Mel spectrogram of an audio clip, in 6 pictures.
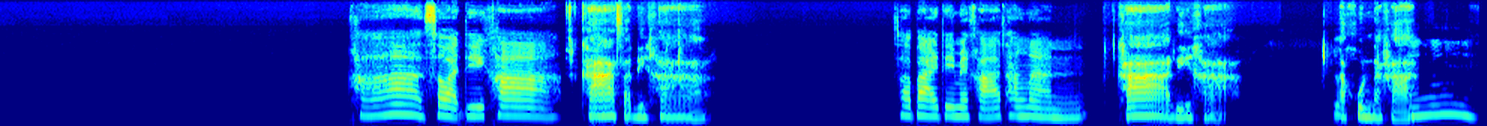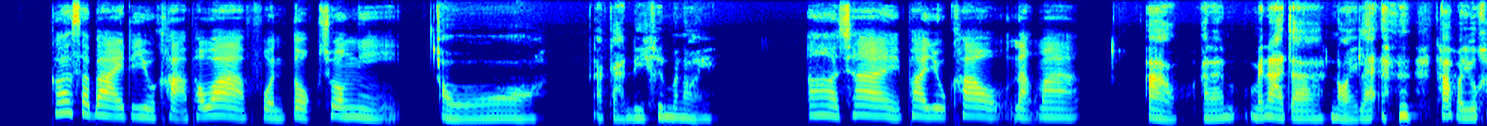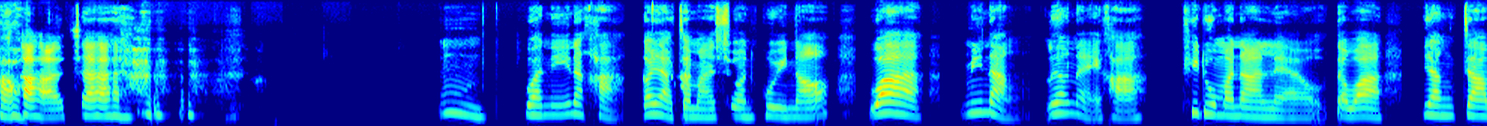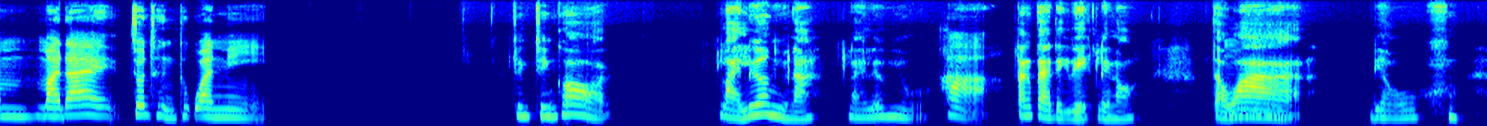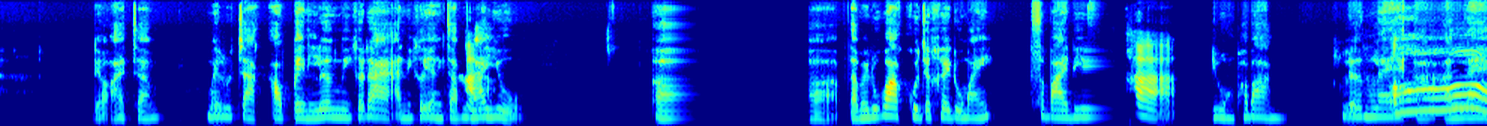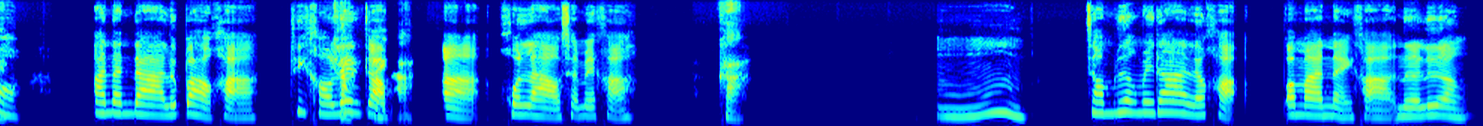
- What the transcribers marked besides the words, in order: other noise; static; distorted speech; tapping; chuckle; laughing while speaking: "ใช่"; chuckle; mechanical hum; chuckle
- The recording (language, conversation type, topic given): Thai, unstructured, หนังเรื่องไหนที่คุณดูแล้วจำได้จนถึงตอนนี้?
